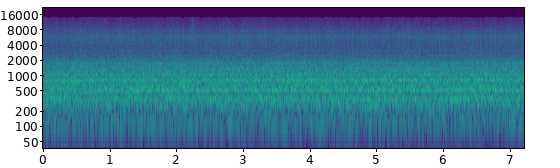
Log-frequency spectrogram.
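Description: A steady, even churning run with no surging or stalling; the washer drives normally now that the motor capacitor is good.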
